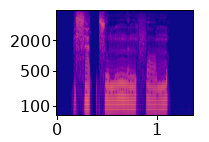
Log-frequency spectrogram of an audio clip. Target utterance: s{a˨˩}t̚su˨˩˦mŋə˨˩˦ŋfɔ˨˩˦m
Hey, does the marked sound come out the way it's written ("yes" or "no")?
yes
